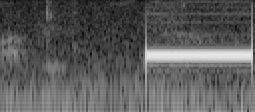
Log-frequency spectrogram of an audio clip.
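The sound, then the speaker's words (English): The voicemail tone before recording a message: a single steady electronic beep of medium pitch, loud and lasting under half a second, after a moment of faint line hiss. “You've reached the voicemail box for Dr. Gretchen Peterson. Please leave your name, your number, and a message after the tone.”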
